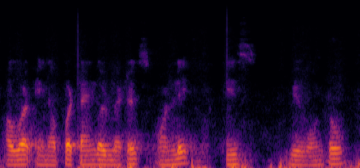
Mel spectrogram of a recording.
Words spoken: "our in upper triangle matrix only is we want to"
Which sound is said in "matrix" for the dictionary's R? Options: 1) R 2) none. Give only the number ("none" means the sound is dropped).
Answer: 2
